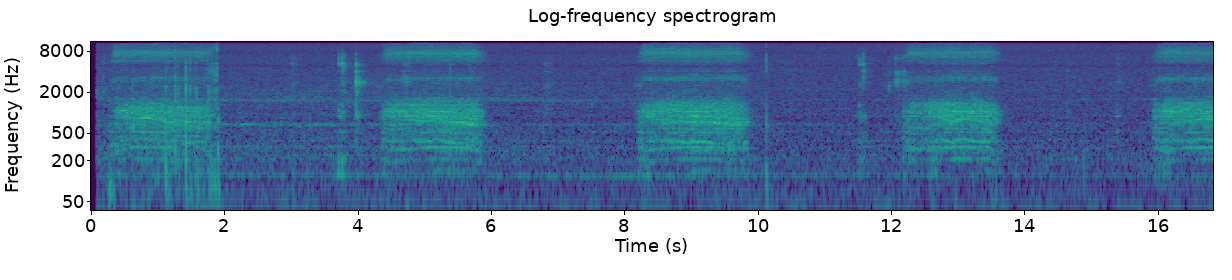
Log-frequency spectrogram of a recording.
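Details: Drunk person (Sweet P) snoring: loud rattling snores about every four seconds, about 15 a minute, quiet gaps between; snoring.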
